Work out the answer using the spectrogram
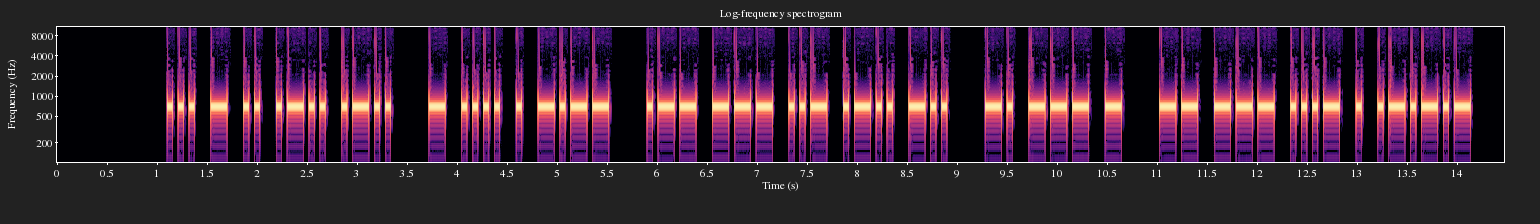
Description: Morse code, heard as a keyed tone, about 22 wpm, 700 Hz. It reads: STILL THEY WOULD NOT MOVE.
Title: Sentences from Top 1000 Words - Review Part 1 - 22wpm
